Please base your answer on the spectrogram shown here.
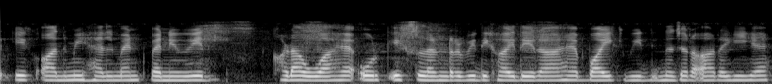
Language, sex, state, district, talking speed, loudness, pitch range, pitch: Hindi, female, Uttar Pradesh, Shamli, 170 wpm, -15 LUFS, 190-200 Hz, 195 Hz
